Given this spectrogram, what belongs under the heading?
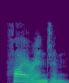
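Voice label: "fire engine", American English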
